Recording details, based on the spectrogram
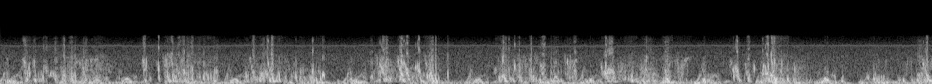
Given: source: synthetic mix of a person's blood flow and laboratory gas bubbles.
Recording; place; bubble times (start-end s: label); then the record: Doppler ultrasound of blood flow; precordium
0.21-1.14 s: bubbles
1.41-2.23 s: bubbles
2.42-3.28 s: bubbles
3.69-4.52 s: bubbles
4.93-5.80 s: bubbles
5.97-6.92 s: bubbles
7.28-8.14 s: bubbles
8.40-8.46 s: bubbles
8.70-8.91 s: bubbles
8.96-9.33 s: bubbles
From the record:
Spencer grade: 4 (maximum detectable bubble signal sounding continuously throughout systole and diastole of every cardiac period, and overriding the amplitude of the normal cardiac signals); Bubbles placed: only in the low amplitude regions of the cardiac cycle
